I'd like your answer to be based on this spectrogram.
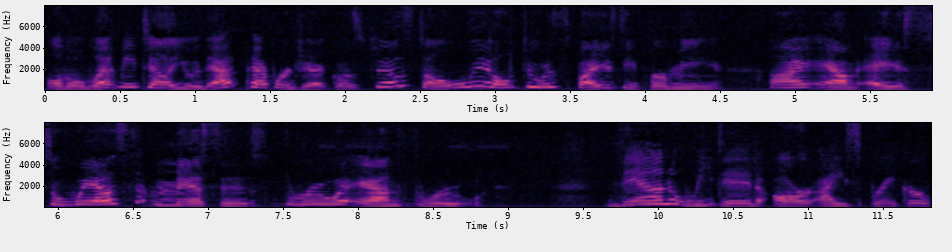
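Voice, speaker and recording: A woman's voice: on the high side, lively intonation, measured pace, low-quality recording. A woman playing a chirpy, gossipy suburban stay-at-home mom who hosts a homemade comedy podcast in a folksy, rambling, self-satisfied way. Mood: rambling, chatty. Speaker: podcast host.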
